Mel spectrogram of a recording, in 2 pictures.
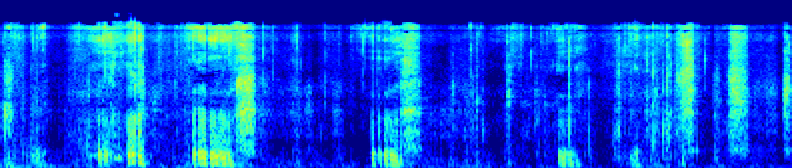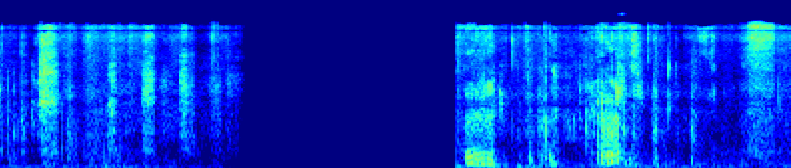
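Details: Ranmaru, a pet Shiba Inu, tussling over a glove with family during play; low grumbling growls and huffs in clusters, loudest early on, then a silent gap before a few more rough bursts with rustling.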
